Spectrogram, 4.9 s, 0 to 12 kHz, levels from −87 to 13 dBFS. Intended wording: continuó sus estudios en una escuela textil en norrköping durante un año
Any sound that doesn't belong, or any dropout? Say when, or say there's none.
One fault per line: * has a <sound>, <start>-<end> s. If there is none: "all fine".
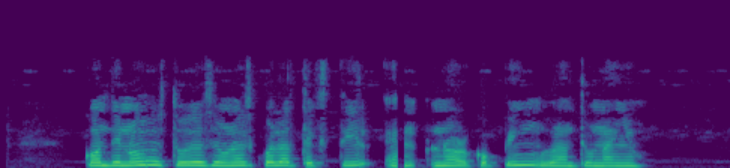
* has a dropout, 2.6-2.7 s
